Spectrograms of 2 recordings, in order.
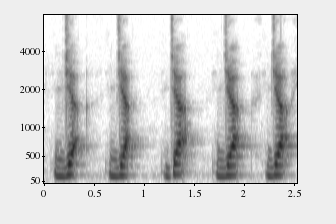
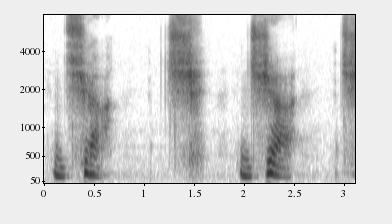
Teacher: یہ جلدی ادا ہو جاتا ہے، اس کے اندر کیا ہے؟ بلندی ہے، اور ایئر فلو کٹ ہو جاتا ہے، سانس جاری نہیں رہتا۔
